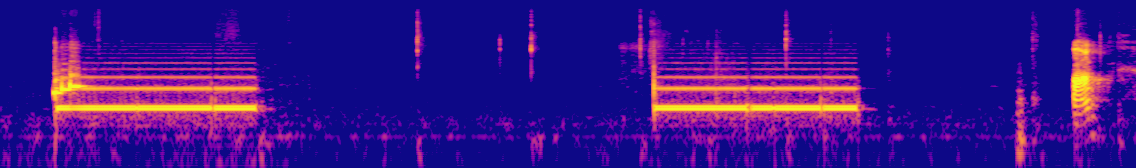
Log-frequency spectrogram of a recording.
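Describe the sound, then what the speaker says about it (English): Two long steady dial tones on a telephone line, each about two seconds, separated by a quiet gap with faint clicks, then a brief burst of a voice answering at the end. "We're going to try dialing that one again."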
